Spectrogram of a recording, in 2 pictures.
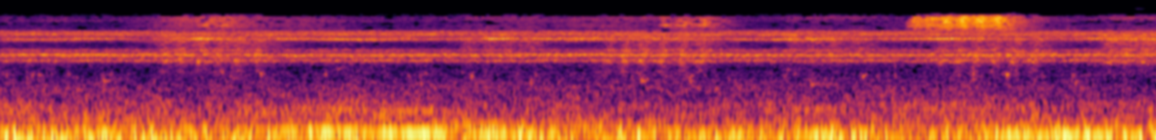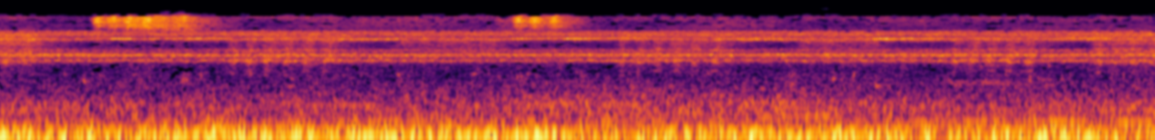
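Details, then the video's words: A North Georgia Mountains backyard with a goldfish and koi pond: crickets keep up a steady high trilling chorus, broken by three short louder buzzy chirp bursts, over a continuous low rumble. "North Georgia Mountain Cricket Sounds"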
